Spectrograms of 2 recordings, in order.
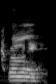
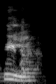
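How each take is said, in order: First: The name is pronounced like 'Soleil'. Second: The name is pronounced like 'Sela'. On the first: This is the name as it actually was. "but it was Soleil" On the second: This is how an older relative said it. "My grandma kept saying Sela"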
